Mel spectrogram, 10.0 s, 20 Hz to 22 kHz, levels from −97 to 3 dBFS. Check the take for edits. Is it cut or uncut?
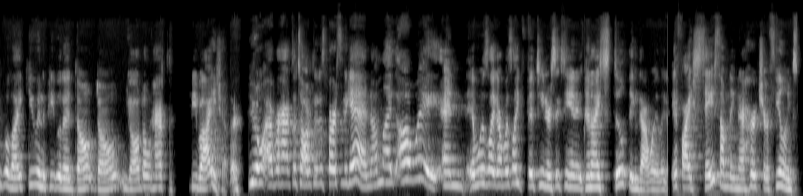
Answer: cut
